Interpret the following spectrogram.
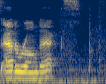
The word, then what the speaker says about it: Adirondacks: I believe it's Adirondacks. Like the chair.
